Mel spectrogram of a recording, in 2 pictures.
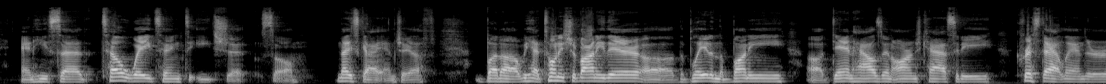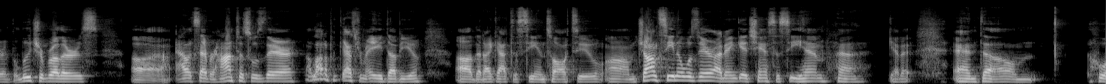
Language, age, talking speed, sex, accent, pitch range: English, 30-49, 200 wpm, male, American, 120-145 Hz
